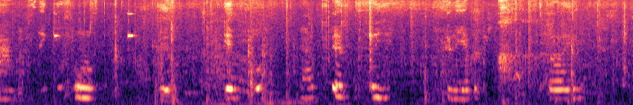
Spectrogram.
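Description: A woman speaks gently and close by.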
